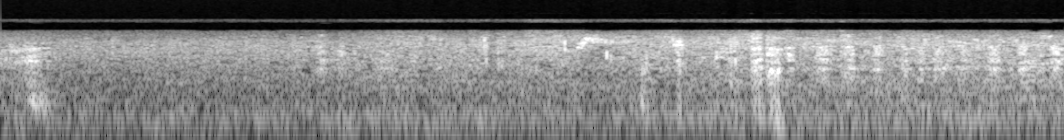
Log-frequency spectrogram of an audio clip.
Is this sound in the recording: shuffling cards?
no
